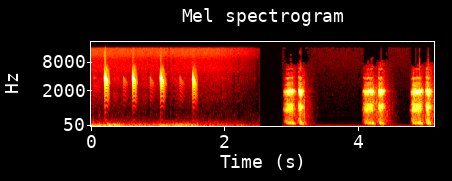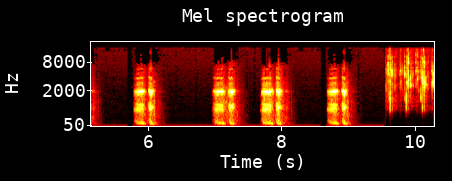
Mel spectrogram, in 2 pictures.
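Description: A frog croaking: seven short, loud croaks about a second apart, starting about three seconds in.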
